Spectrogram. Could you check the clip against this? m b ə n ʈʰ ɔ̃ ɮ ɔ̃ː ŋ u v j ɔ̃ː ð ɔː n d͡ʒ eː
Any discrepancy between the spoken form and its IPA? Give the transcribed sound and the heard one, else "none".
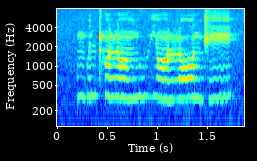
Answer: ð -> ɮ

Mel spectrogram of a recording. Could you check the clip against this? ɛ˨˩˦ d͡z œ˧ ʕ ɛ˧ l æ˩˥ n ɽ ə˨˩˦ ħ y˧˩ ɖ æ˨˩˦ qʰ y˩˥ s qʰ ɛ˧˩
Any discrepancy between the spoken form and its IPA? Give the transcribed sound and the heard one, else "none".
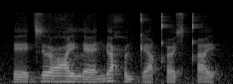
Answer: none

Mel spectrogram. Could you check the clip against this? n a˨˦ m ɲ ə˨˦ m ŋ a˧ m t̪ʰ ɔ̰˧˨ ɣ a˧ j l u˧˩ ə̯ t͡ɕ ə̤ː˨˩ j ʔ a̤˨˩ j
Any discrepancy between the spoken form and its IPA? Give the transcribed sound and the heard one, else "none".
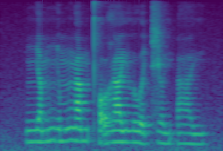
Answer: n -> ɲ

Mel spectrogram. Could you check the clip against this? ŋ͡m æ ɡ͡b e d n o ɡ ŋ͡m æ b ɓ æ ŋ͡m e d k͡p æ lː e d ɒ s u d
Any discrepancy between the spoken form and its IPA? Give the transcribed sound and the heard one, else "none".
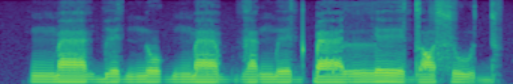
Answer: ɓ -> ɡ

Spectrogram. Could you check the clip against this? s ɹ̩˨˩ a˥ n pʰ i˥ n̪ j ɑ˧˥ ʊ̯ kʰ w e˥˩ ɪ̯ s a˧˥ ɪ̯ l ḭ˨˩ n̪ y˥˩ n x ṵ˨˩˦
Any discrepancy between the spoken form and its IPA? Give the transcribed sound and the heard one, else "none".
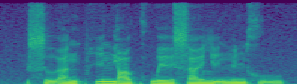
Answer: none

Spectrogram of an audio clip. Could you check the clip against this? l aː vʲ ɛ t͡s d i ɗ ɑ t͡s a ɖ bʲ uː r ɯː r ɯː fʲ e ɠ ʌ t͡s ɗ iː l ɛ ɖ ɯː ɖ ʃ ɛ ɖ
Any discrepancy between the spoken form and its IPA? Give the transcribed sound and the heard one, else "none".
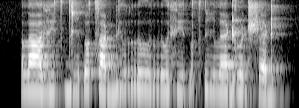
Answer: ɑ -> ʌ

